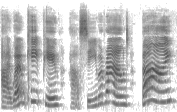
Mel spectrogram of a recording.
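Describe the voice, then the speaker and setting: A woman's voice: sits high, very animated, slow, sharp tone, voice pushed up, full character voice. A woman voicing a sly male wolf from a children's storybook, coaxing and falsely friendly. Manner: coaxing, overly reassuring.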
